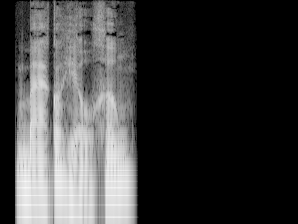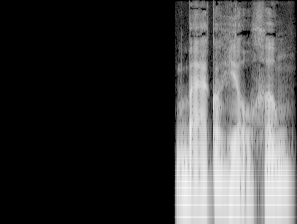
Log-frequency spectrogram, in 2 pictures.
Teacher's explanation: Did your tones first fall, then rise at the beginning of the question?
